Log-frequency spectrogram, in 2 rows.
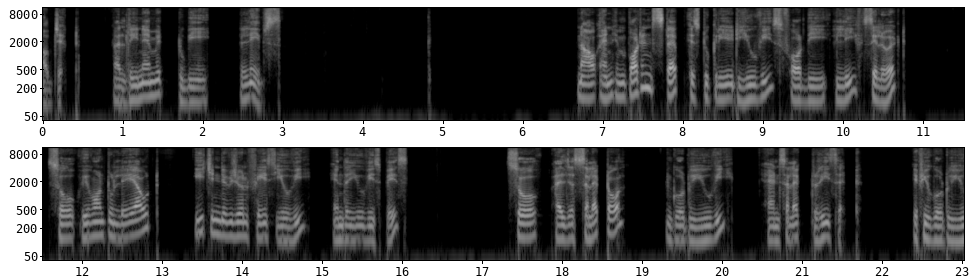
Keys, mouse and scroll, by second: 0.9 F2, 5.9 click, 7.5-8.0 middle drag, 8.9 shift+middle click, 10.2-11.1 middle drag, 12.0 click, 12.4 Tab, 12.8 shift+middle click, 13.3-13.7 scroll up 1, 18.3 a, 19.5-21.3 drag.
